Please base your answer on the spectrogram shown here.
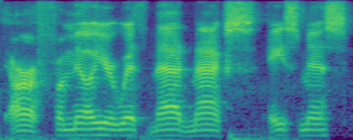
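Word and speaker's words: Abmas: familiar with Mad Max Ace Miss not AB Miss not Amos not abubimis it's Ace Miss spelled differently but that's how you say it we learned that two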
